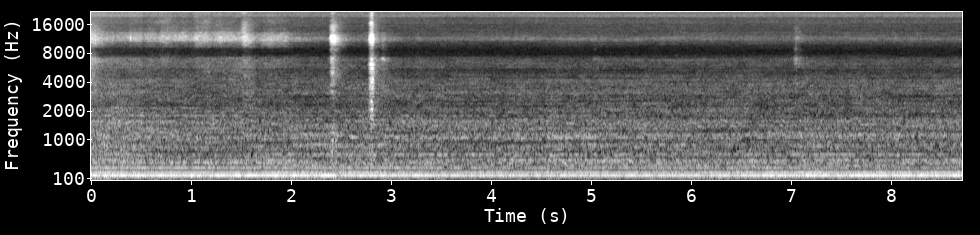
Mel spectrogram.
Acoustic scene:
kitchen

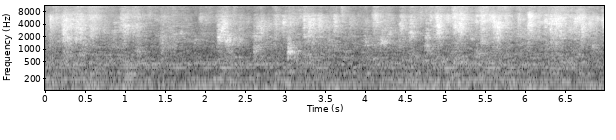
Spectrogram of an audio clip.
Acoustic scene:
restroom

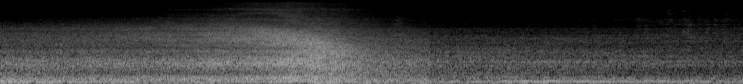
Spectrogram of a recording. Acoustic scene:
street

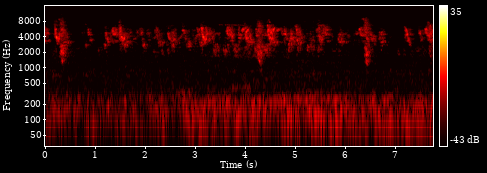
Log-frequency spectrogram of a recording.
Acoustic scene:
park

